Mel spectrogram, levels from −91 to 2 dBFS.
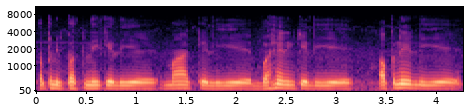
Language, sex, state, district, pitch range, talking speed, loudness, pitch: Hindi, male, Bihar, West Champaran, 120-130 Hz, 180 wpm, -15 LUFS, 125 Hz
